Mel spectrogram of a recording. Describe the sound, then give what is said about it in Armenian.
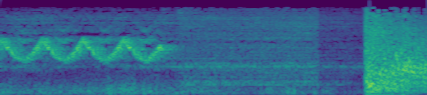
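Anti-hail station in a village sounding its warning signal, a warbling siren that swings up and down about four times, then a steadier tone, ending in a sudden loud blast as it fires. “SMS հաղորդագրություն ուղարկելուց հետո այն սկսում է գործել ու նախազգուշական ազդանշանից հետո կրակում է”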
